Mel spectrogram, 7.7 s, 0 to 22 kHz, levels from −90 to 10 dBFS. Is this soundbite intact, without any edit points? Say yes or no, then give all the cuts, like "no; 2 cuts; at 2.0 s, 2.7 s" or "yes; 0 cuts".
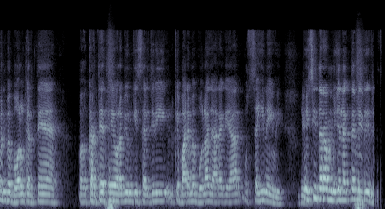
yes; 0 cuts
